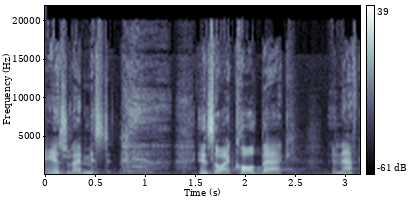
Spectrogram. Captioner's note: chuckling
